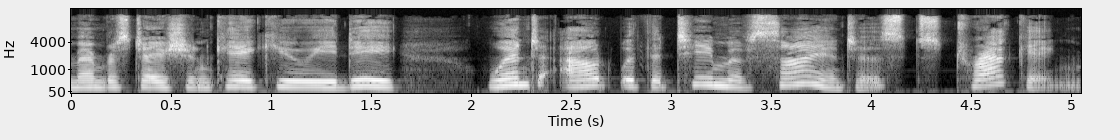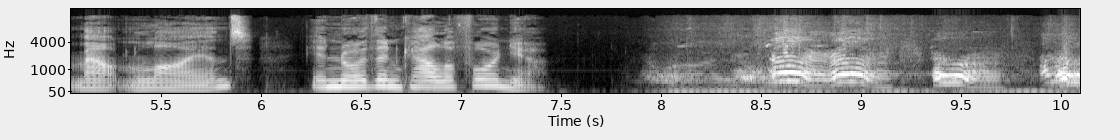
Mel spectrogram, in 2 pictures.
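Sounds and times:
speech: 0.0s - 7.5s
hound dogs baying on a mountain lion scent in the Santa Cruz Mountains: 7.9s - 10.0s.

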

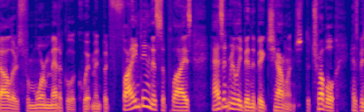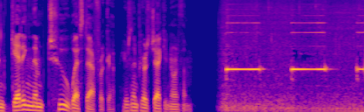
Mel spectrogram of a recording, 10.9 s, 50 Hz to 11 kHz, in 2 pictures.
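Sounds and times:
speech: 0.0s - 9.0s
box truck reversing beeps: 8.8s - 10.9s.

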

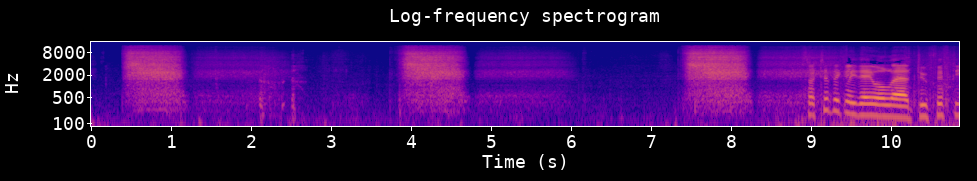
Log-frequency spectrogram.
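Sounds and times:
seal rasping inhalations: 0.3s - 2.5s, 3.7s - 6.1s, 7.2s - 9.7s
surfaced seal snorting breath at a drilled hole: 0.4s - 2.3s, 3.8s - 6.0s, 7.3s - 9.4s
speech: 9.0s - 10.8s.

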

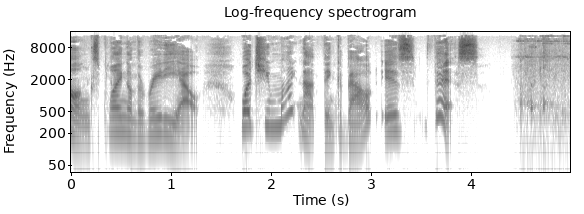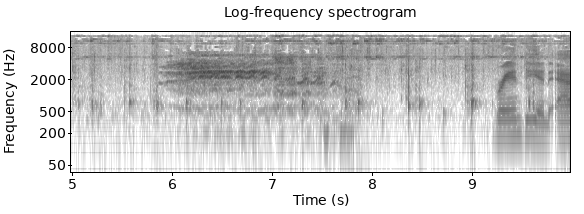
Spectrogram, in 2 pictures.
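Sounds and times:
speech: 0.0s - 5.2s, 9.2s - 9.9s
horse hooves clip-clopping: 4.4s - 9.9s
cross-country traveling horse whinnying in a long bright neigh: 5.8s - 8.0s.

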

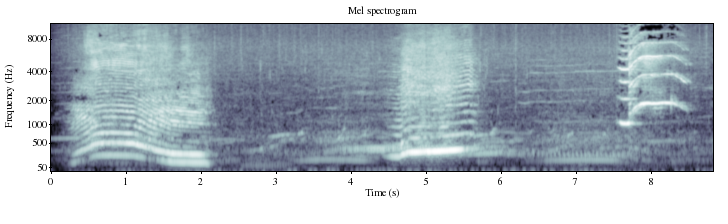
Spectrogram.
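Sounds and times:
humpback whale moaning calls: 0.2s - 8.8s
low murmuring sounds: 0.2s - 8.8s
humpback whale high rising squeal: 4.4s - 8.7s.

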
